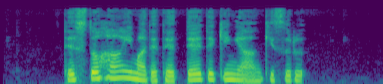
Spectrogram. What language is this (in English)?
Japanese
